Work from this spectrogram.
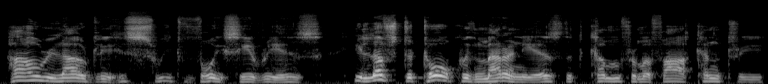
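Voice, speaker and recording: A man's voice: mid-range voice, lively intonation, takes it slowly. A man reading narrative verse aloud as a dramatic recitation. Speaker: poetry reader.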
